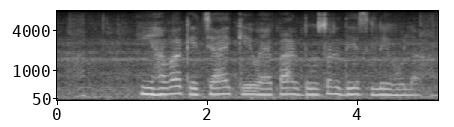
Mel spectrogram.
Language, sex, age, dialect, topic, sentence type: Bhojpuri, female, 25-30, Northern, agriculture, statement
